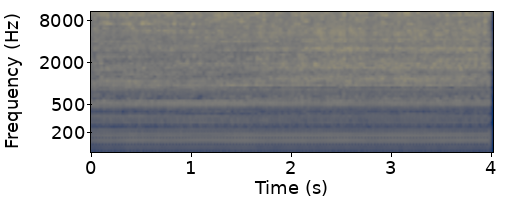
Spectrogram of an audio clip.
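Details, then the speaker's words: MTD wheel edger repowered with a 79cc Harbor Freight Predator engine, new 31-inch belt, linkage adjusted; started on choke, steady even single-cylinder putter at quick idle, no misses or knocks. Normal idle. "Let me start it up for you. Choke. Sounds good."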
